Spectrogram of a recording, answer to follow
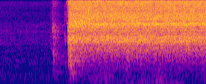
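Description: Electric pressure rice cooker venting steam: a loud, steady hiss that starts suddenly less than a second in and keeps going.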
